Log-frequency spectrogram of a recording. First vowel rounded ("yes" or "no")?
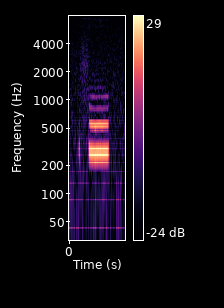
yes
